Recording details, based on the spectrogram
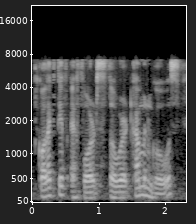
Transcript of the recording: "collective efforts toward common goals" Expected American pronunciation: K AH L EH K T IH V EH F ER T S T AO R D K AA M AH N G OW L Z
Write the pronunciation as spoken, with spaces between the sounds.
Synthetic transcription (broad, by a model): K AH L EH K T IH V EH F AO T S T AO W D K AA M AH N G OW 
